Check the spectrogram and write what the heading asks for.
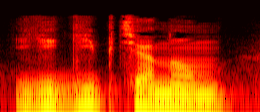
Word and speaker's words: египтянам: «Наведох я навел» — это аорист в форме первого лица единственного числа, «египтянам» — дательный падеж множественного числа от слова «египтянин». Это слово в церковнославянском языке произносится с таким ударением.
